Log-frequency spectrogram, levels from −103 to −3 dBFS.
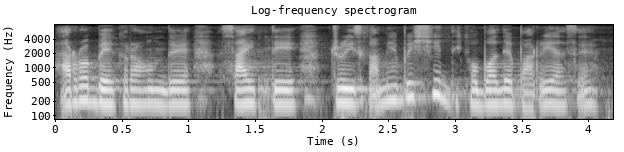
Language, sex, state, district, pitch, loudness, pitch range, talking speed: Nagamese, female, Nagaland, Dimapur, 180 Hz, -19 LUFS, 175-185 Hz, 160 wpm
